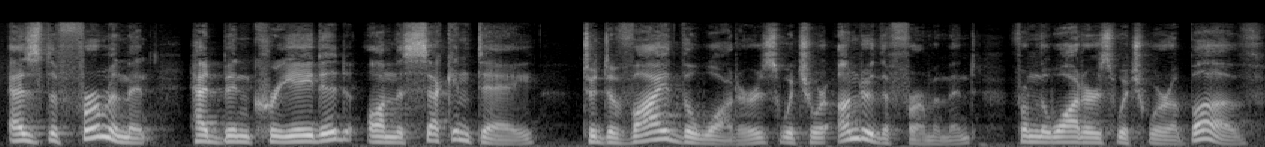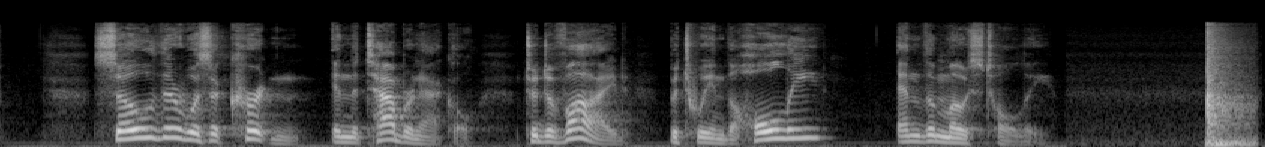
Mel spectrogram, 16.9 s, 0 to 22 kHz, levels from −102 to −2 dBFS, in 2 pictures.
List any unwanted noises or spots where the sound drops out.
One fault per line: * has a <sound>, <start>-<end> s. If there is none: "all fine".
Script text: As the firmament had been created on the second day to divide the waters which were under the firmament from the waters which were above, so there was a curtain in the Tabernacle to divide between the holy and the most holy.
* has a thud, 16.5-16.8 s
